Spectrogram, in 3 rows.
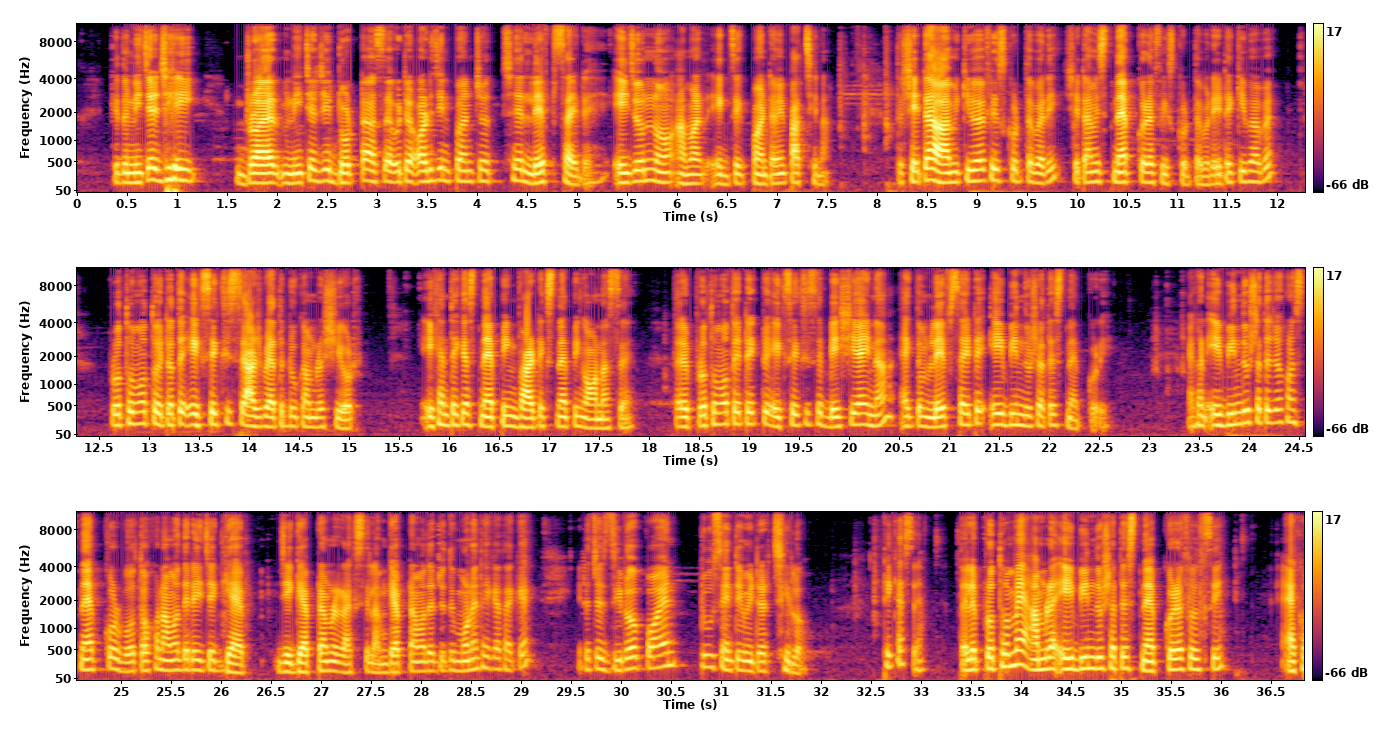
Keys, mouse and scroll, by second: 8.1 KP_1, 9.0 scroll up 4, 10.1-10.8 shift+middle drag, 10.8-12.0 scroll up 1, 12.0 scroll down 4, 12.9 click, 15.5-17.3 drag, 17.3 middle click, 17.9-18.2 scroll up 1, 18.2 shift+middle click, 19.1 click, 20.2 click, 22.2 scroll up 2, 23.1 KP_1, 24.2 shift+middle click, 25.2 scroll up 4, 25.5-26.0 shift+middle drag, 26.0 scroll up 1, 32.8-33.1 scroll down 3, 33.1-36.8 shift+middle drag.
